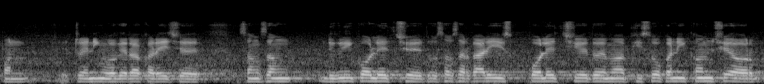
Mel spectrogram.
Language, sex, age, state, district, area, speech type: Maithili, male, 30-45, Bihar, Supaul, rural, spontaneous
